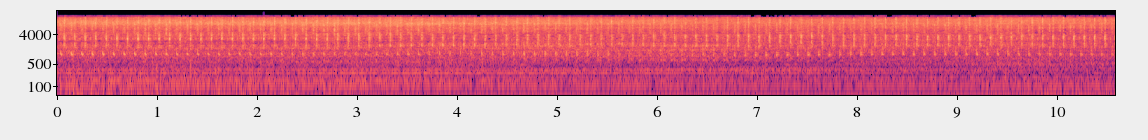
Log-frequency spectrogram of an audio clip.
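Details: 1992 Toyota Hilux with a 22R four-cylinder petrol engine idling steadily with a light, regular clicking running through it; owner does not know the cause.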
